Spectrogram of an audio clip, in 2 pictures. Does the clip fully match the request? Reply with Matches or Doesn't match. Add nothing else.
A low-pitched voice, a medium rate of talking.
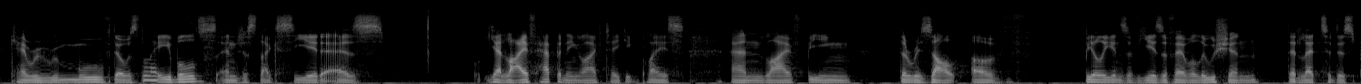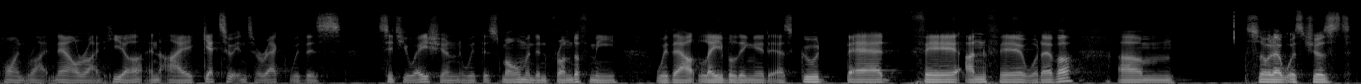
Matches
